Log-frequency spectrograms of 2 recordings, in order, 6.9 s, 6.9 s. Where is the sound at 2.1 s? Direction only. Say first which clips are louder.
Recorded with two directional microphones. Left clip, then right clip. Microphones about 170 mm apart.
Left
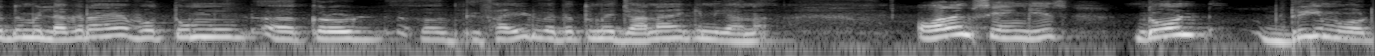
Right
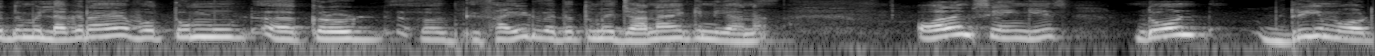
Left 1 dB; 25° right (ahead or behind).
